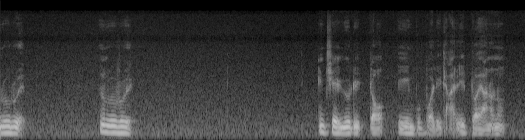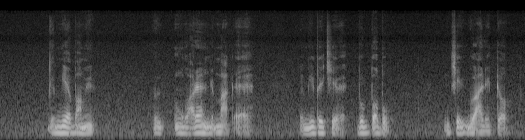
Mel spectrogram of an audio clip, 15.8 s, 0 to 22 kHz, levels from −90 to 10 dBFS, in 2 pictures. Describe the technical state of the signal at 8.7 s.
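At 8.7 s the speech signal is intact, with only the room noise of the recording space sitting about 28 dB below it.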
